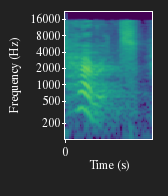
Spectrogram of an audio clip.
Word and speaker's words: Harriet: It's pronounced Harriet. The I is silent.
